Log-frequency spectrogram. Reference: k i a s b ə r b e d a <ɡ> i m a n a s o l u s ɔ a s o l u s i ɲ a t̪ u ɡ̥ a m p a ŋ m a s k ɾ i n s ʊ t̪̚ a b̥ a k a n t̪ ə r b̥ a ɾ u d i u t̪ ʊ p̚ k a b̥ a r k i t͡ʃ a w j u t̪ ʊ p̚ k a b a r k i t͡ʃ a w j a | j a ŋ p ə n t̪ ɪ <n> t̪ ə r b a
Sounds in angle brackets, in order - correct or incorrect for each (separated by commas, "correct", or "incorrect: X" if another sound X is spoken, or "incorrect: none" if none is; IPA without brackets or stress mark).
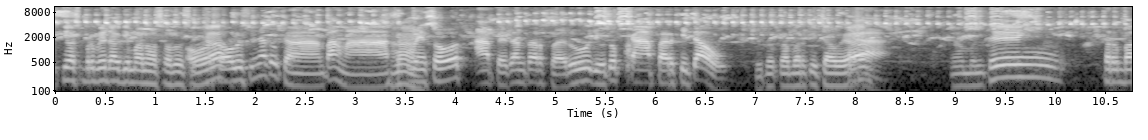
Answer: correct, incorrect: ŋ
